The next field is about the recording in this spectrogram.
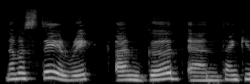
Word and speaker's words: Namaste: Yes, and thank you for correcting my pronunciation. Namaste. I got to get that right.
